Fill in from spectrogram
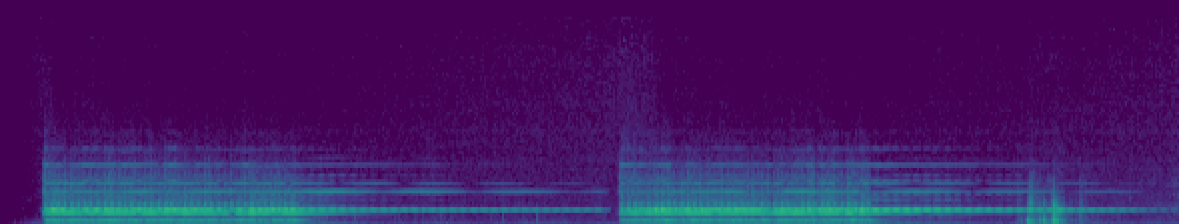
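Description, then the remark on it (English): An old-fashioned telephone bell rings twice, each ring a loud, sustained metallic jangle lasting about two seconds, separated by a short pause, with a faint click near the end. “All right, let's get back to that door slam and to that telephone ringing.”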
